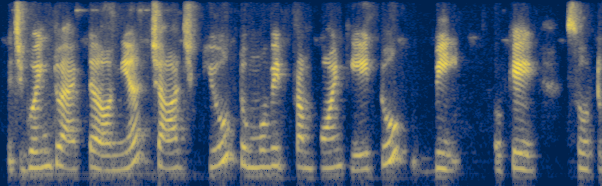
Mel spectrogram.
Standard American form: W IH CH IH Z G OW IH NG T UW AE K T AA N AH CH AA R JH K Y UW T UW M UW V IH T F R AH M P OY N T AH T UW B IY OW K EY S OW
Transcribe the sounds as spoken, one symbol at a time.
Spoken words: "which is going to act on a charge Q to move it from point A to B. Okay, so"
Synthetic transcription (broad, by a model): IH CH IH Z G OW IH NG T UW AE K T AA N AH CH AA R JH K Y UW T UW M UW V IH T F R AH M P OY N T AH T UW B IY OW K EY S OW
